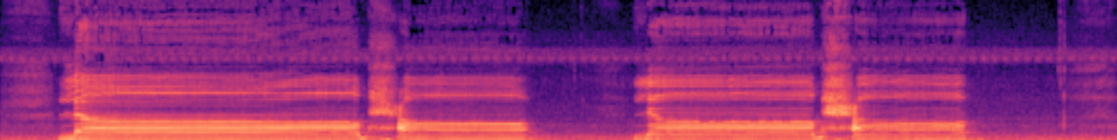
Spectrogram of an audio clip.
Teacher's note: اب حا کا ہم نے مخرج پڑھا تھا کہ حا حلق کے درمیان والے حصہ سے ادا ہوتا ہے، حا۔ تو اب لام جو ہے اس کو 5 الف کے برابر لمبا کریں گے، حا کو 1 الف کے برابر لمبا کریں گے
